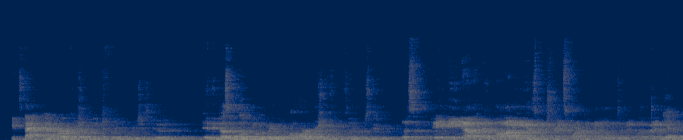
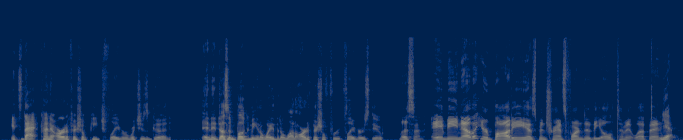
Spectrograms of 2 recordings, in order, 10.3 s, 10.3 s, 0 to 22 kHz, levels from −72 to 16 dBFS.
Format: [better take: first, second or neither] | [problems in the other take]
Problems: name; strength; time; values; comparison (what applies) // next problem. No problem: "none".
second | room echo; strong; dies away in 2.5 s // off-mic speech; far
